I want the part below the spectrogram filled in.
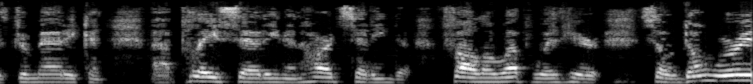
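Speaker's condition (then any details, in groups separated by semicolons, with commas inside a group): No condition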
